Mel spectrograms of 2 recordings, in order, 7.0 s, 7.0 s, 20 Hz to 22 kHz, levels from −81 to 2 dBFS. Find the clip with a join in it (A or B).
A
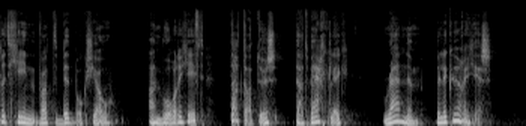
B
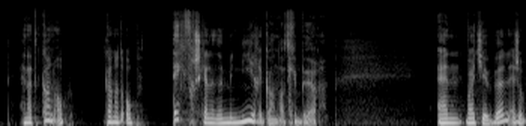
B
